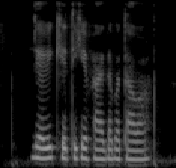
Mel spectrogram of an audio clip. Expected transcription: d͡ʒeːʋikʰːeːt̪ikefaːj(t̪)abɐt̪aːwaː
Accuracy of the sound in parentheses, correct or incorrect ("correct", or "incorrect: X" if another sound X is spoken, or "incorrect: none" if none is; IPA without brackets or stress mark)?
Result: incorrect: d̪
